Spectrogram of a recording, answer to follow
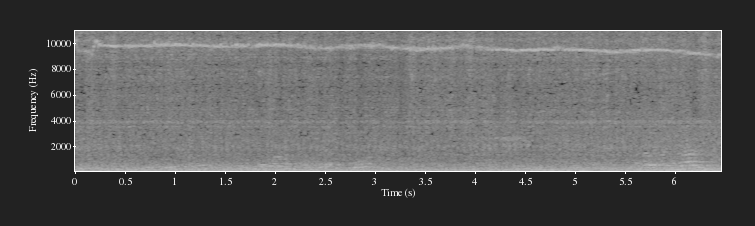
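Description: Hot-air rework station blowing, set to airflow 30, to heat and desolder a USB-C charging connector: a steady airy hiss with a faint, thin high-pitched whine over a low hum.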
